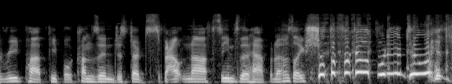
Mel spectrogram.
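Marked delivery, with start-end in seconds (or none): 3.1-4.5 very high-pitched comic protest; mock outraged outburst. Cutting off a colleague spouting spoilers, in high mock outrage. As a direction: squawk it in hammed-up outrage.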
